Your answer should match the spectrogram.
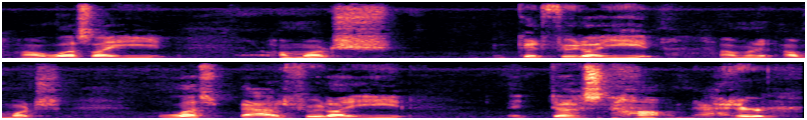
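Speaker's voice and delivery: usual speaking voice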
